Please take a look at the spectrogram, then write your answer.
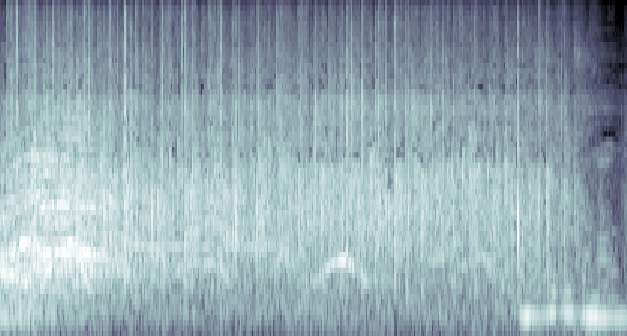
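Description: An audience at an award ceremony claps and cheers loudly, strongest at the start and gradually thinning out, with a voice speaking near the end as the applause fades.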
